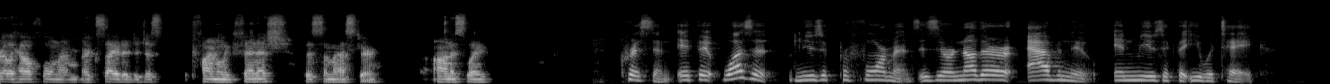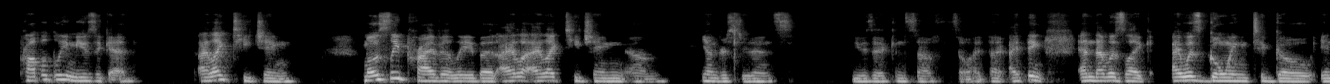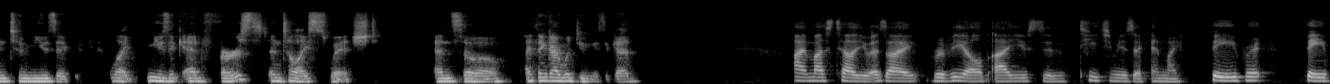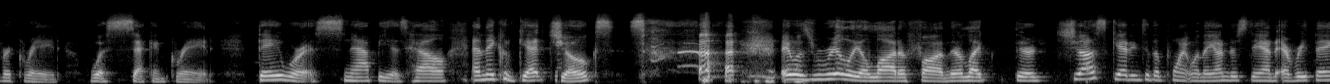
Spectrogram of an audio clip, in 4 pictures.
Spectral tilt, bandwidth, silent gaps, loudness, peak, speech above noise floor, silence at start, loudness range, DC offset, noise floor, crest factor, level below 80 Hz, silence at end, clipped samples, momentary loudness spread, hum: -5 dB/octave; 12.5 kHz; none; -24 LUFS; -4 dBFS; 49 dB; 0 s; 8 LU; under 0.1%; -72 dBFS; 20 dB; -64 dBFS; 0 s; under 0.1%; 13 LU; none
